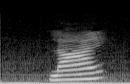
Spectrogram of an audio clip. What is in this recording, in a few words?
"lai2", Chinese pinyin voice; 太阳从西边出来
